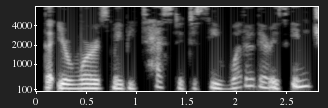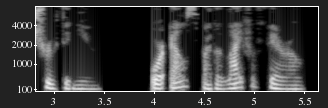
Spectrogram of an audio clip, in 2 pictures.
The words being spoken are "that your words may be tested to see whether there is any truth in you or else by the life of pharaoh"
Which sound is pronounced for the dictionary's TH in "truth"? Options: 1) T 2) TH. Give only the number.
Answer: 2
